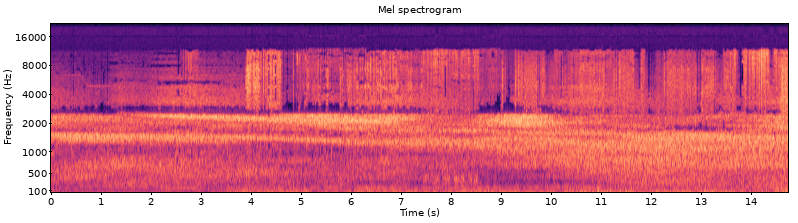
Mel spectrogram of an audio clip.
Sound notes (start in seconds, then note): 1.2 whooshing sounds and static are added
